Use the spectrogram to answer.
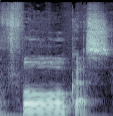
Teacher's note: The strong syllable is the first syllable.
